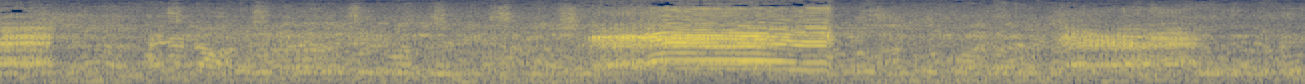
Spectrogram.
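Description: Sheep bleat loudly in repeated wavering calls at a busy livestock market in Tebaria, Natore, rising over a constant background of crowd chatter and nearby voices.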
